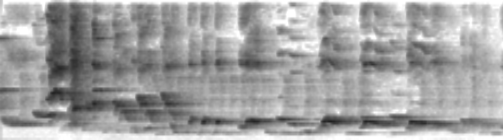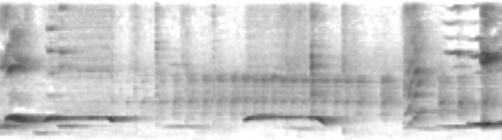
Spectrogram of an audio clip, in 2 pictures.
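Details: Song of an agitated white-rumped shama, used as a lure to provoke other birds: fast, varied whistled phrases, bright high notes and sliding tones, with brief pauses between bursts.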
